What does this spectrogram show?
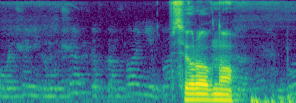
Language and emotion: Russian, neutral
